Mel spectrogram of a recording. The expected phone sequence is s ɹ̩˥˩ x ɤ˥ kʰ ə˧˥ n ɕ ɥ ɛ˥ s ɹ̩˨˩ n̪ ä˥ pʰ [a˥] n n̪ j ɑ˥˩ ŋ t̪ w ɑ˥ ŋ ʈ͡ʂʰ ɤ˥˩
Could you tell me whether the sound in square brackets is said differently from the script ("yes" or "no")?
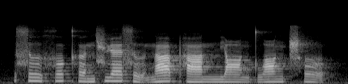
no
